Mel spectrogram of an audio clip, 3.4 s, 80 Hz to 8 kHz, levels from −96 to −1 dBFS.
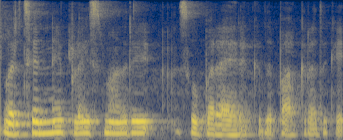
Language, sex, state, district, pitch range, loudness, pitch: Tamil, female, Tamil Nadu, Kanyakumari, 160-240 Hz, -18 LUFS, 230 Hz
